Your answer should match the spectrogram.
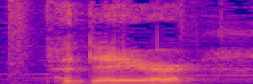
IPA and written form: pə'dær (پدر)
